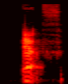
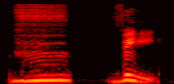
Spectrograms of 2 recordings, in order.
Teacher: F, it's just the air that comes out. There's no vibration. However, it's the same formation of my mouth, but I have a voice here.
